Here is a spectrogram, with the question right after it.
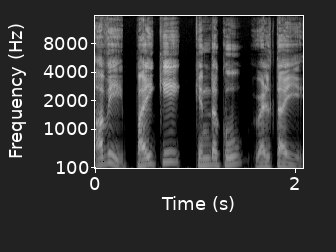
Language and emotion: Telugu, neutral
